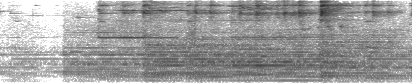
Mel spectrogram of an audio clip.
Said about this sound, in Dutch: Oh, die muziek, jongen. Dit is wat ik wil in mijn leven. De hele tijd zo'n speakertje.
